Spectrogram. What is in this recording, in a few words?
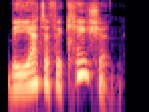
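"beatification", British English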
